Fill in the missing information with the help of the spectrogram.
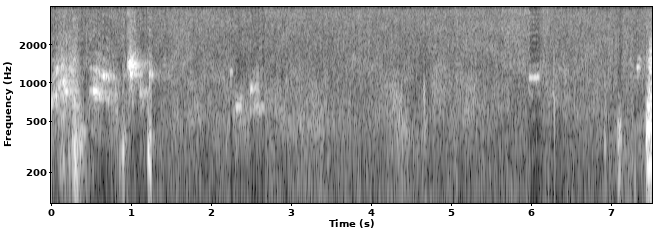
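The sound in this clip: Telephone keypad tones sound during a call transfer on a narrow phone line. A few short beeps are set in a rough, noisy background with murmuring.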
